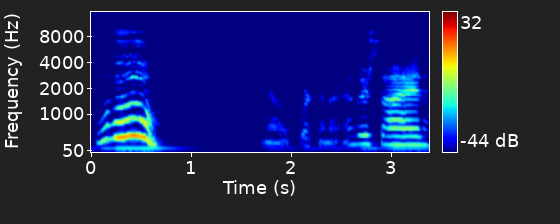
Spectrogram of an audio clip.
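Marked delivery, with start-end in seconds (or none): 0.1-0.7 high happy woohoo; excited cheer. Real, not acted. Cheering at good stroke.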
